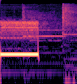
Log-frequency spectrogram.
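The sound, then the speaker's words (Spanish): A telephone ringing tone sounds as one loud, steady electronic beep lasting about half a second, then cuts off, leaving quiet line hiss and a faint rush of noise, as a call is dialed from a live radio studio. “marcamos teléfono y veremos si somos capaces de averiguar el quinto elemento en el día de hoy”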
